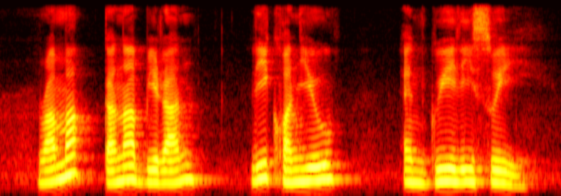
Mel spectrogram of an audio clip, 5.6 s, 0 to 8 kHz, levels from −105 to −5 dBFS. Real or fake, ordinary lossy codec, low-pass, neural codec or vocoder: real; none; 7.2 kHz; none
